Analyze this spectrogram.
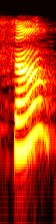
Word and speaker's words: Saint: بالنسبة le Saint نكتبوها بالت في آخر الكلمة ولكن لا ننطقها.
